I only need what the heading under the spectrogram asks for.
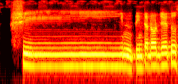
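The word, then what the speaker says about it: شين: হ্যাঁ, she sound হবে, শীত, বাংলাদেশ শীত বলে শীত, সেই শি সাউন্ড হবে। অথবা হি অর she, female gender বোঝাতে গেলে আমরা যে প্রোনাউন বলি কি শি বলি, শি, সেই শি এর মতো সাউন্ড হবে শি। অথবা আমরা শিপ বলি, শিপ, ফ্রেন্ডশিপ অথবা শিপ, সেই শিপের শি এর সাউন্ডের মতো হবে শিন, শিন।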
